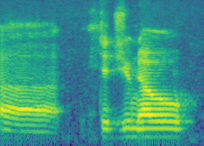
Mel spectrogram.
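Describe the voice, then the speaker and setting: Middle-aged male, mid-pitched, for a casual review podcast host who thinks aloud and meanders. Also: little pitch movement, very slow, clean tone, highs cut off. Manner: conversational, rambling, self-qualifying.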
